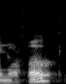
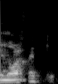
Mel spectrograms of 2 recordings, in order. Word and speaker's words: Norfolk: I say Norfolk. It's kind of just straight through. Some people do say Norfolk, and other people really do pronounce it phonetically and say Norfolk. I would just say Norfolk, to keep it quick and short and dirty.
